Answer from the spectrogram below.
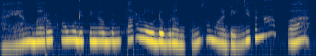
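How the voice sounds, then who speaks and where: A woman in a whispered role-play, calmly scolding and soothing two siblings who have been fighting. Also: high-pitched, fairly quick, husky. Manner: scolding yet soothing, questioning. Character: woman calming partner and his younger sibling fighting. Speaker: ASMR roleplay creator.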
